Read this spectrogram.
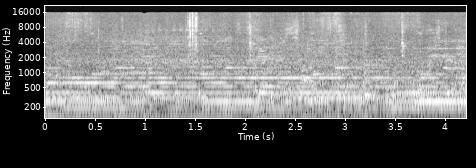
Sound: camera snapping; tender music

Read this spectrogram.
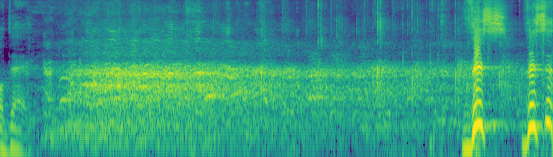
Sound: audience laughter

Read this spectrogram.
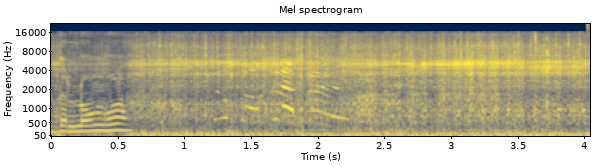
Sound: kids Conversation

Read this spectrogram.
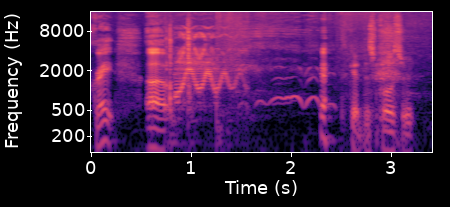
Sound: boing sound

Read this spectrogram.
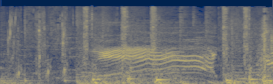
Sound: yelling; groaning

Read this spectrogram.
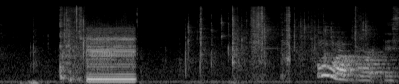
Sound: buzzer

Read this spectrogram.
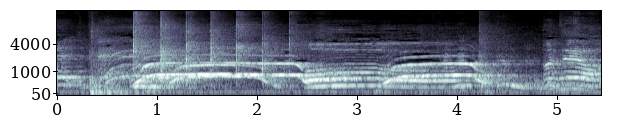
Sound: applause

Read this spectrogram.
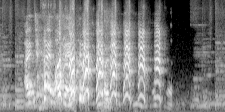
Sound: laughs

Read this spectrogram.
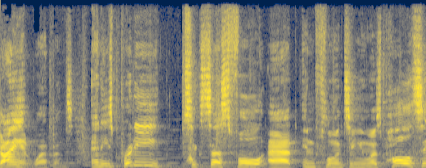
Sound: air whooshing

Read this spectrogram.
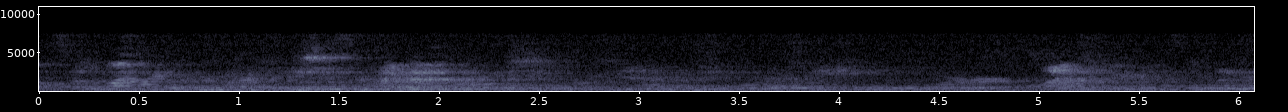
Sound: people chattering distantly continues

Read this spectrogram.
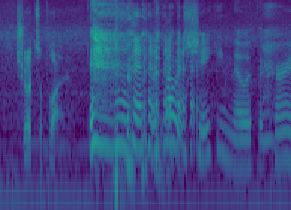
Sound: group laughing

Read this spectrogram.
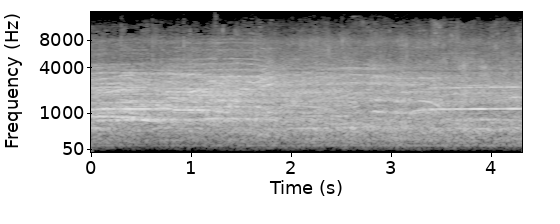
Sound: audience cheering

